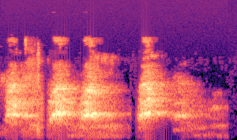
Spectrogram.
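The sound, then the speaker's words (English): Several dogs bark in quick, overlapping bursts, loud, with short yips blending together over about two seconds and no talking. “Here come the dogs.”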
